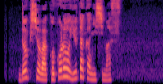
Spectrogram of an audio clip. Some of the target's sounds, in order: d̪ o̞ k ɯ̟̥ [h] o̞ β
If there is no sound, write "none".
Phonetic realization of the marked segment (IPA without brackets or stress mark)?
ɕ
